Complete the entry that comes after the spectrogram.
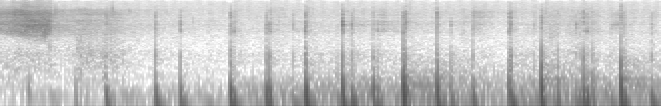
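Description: Fingertips and nails tap and rub the outer surface of a medium, hollow, empty coconut shell bowl held upside down. About sixteen short, dry, hollow knocks ring out in an uneven rhythm, low and thuddy with almost no ring, after a brief soft, bright scratchy rub at the start.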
